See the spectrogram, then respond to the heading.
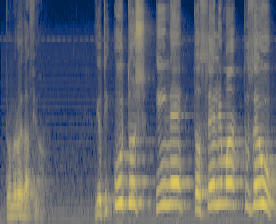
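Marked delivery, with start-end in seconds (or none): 1.9-5.5 slow, higher and louder, every word weighed; solemn scripture reading. Acted. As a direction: proclaim the verse like a sacred text. (επίσημη, αργή ανάγνωση εδαφίου)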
